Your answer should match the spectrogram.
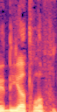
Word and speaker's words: Dyatlov: So the Dyatlov, I don't know if I'm saying it right. Dyatlov, how would you say? You're an expert in Russian. – I would say Dyatlov.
